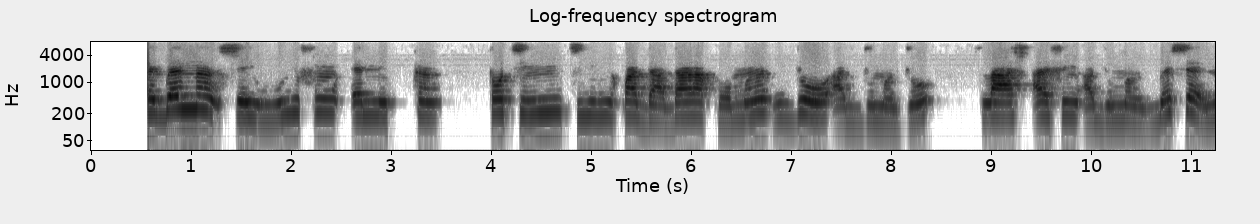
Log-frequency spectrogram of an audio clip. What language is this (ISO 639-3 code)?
yor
